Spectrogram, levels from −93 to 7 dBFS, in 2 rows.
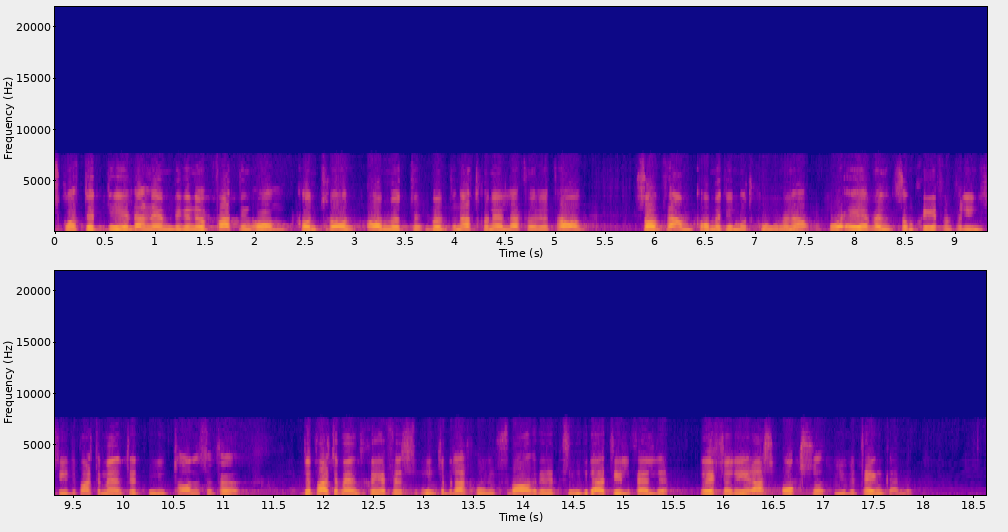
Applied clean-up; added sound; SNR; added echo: neural separator model SepFormer DNS4.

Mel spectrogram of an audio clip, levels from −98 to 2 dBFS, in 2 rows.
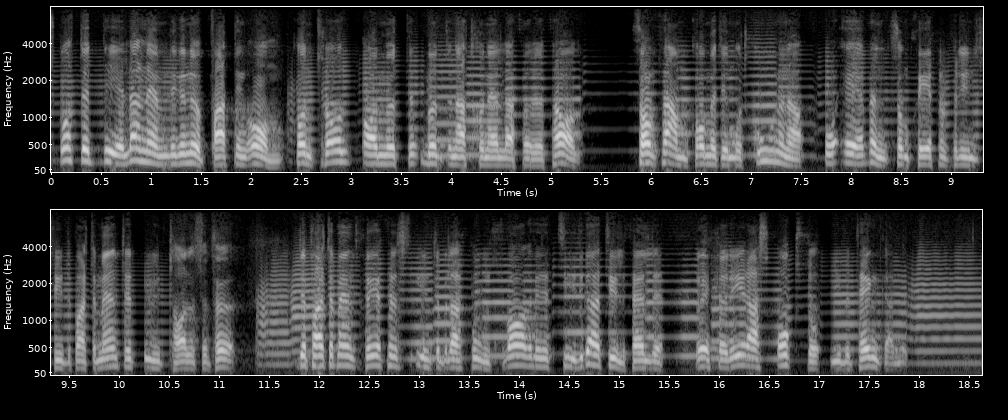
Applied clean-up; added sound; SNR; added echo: neural mask model RNNoise.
